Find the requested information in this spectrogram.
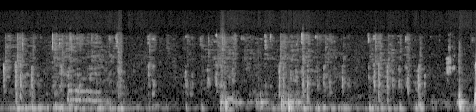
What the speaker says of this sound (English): I was just typing that in.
